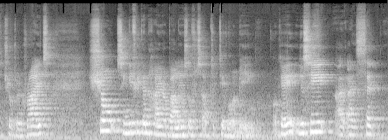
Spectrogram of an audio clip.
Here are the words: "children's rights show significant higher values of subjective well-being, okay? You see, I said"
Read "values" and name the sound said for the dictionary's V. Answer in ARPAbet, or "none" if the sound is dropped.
B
